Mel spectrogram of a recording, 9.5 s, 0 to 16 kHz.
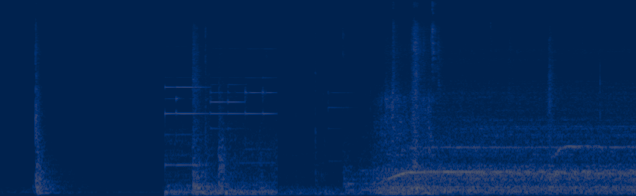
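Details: Whirlpool/Maytag dryer brought in not starting, with a broken belt and no heat; cleaned and run on a 120 V jumper lead without 240 V: handling clunks, then the motor hums up to speed into a steady, even drum rumble, no squeal or thumping. Normal operation.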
